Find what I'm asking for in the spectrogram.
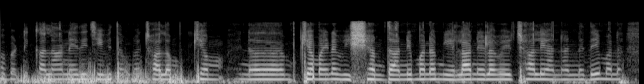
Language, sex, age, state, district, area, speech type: Telugu, female, 18-30, Telangana, Medak, urban, spontaneous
